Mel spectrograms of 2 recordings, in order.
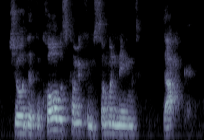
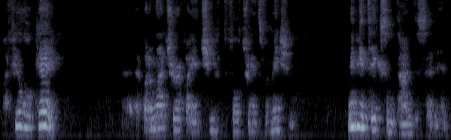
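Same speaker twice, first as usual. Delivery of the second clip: hushed, higher and halting; eerie half-whisper, dazed; hoarse, eerily quiet; 6 semitones higher, 6 dB quieter than usual. A narrator's reading. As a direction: speak softly as if dazed after an ordeal. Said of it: "Lex's voice was hoarse and eerily quiet".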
